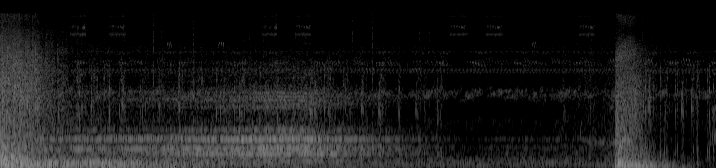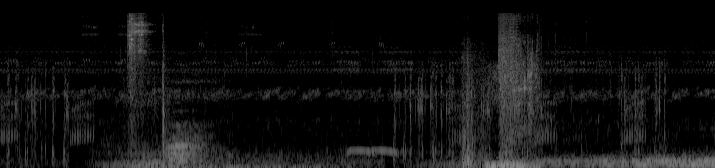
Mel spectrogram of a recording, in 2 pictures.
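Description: Magic spells whoosh and burst.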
